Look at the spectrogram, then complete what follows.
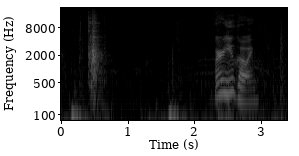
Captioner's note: door clicking closed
